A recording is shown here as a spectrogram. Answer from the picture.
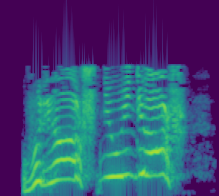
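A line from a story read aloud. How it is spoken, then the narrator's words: Howl. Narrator (Russian): взвыл государственный преступник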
